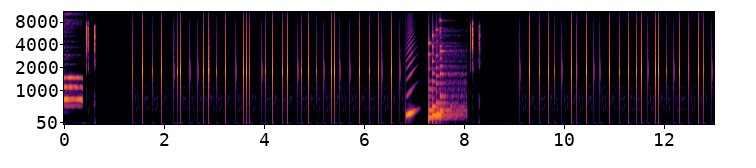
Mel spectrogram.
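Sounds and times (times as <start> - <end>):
phone keyboard typing clicks: 1.4 - 6.9, 9.1 - 13.0.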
